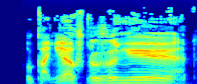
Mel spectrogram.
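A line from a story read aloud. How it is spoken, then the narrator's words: Growled. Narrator (Russian): зарычал Кардинг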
